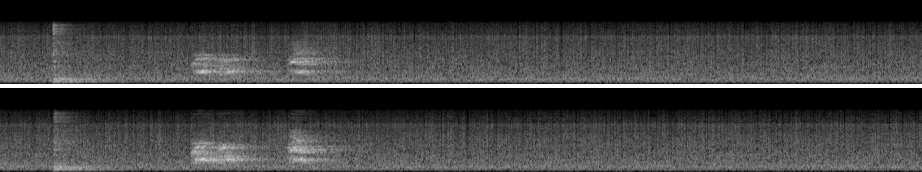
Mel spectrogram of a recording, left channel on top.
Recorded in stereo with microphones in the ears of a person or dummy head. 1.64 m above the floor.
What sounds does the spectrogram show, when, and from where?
0.5 s a thud: 60° left (ahead or behind), 4 m
1.9 s a shout: 70° right (ahead or behind), 1.7 m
